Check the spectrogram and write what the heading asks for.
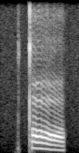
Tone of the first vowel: falling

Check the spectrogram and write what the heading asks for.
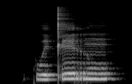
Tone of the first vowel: low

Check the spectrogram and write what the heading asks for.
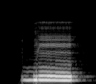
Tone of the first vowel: low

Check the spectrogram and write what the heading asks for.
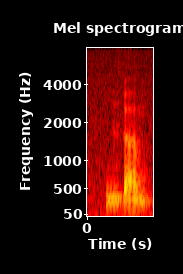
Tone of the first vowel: rising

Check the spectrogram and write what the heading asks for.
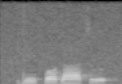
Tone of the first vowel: low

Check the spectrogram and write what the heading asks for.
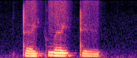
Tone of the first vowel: rising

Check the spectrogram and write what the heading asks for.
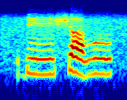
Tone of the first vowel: low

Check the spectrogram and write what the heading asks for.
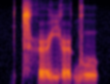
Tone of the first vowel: low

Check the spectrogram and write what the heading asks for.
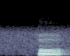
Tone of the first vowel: falling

